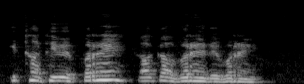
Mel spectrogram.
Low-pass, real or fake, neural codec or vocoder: 10.8 kHz; real; none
